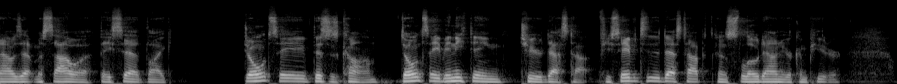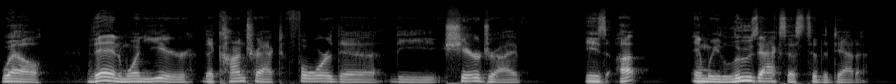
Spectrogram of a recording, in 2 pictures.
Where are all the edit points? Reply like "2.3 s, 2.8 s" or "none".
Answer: 6.0 s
